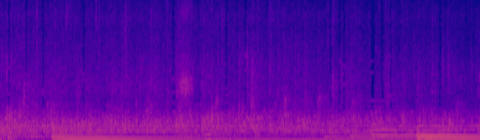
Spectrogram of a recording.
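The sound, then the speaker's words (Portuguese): An audience claps steadily and continuously for Jesus, a dense wash of applause over sustained keyboard chords that shift pitch near the end. “Aplauda Jesus.”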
